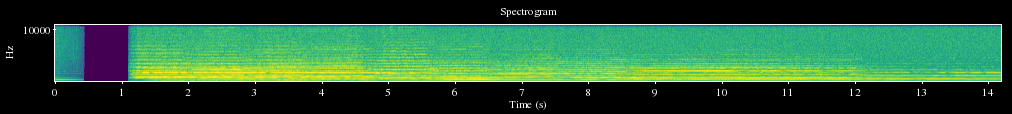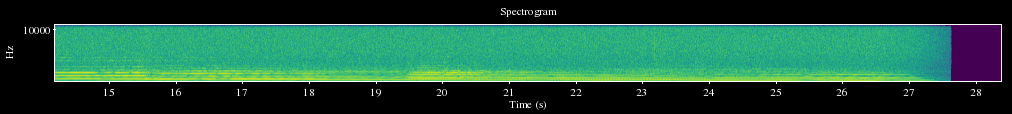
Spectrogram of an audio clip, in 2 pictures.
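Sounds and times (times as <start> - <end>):
strings: 1.2 - 27.6
trumpet: 1.2 - 27.6.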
